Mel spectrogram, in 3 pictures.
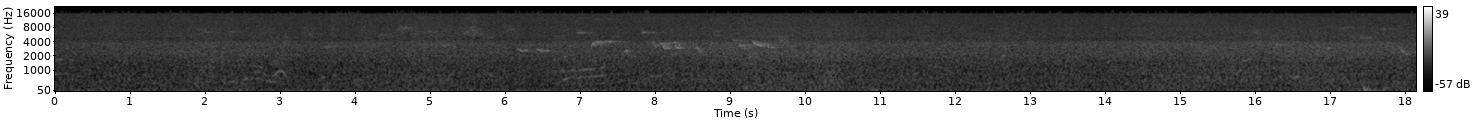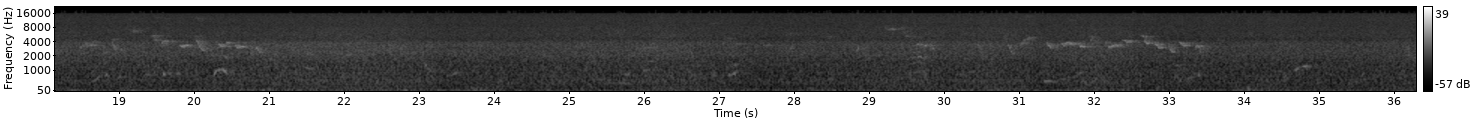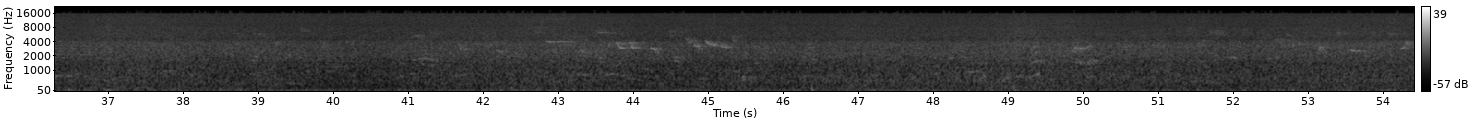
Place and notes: Karklė, Lithuania, beach
looking to the sea and beach....
Klaipėdos apskritis, Lietuva, 2 July 2021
